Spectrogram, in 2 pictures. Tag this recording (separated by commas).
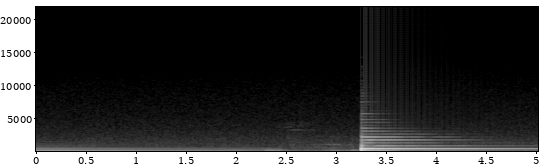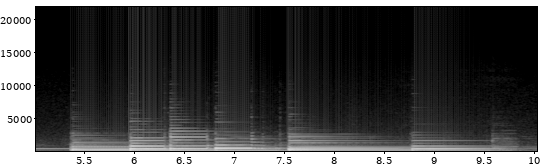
playing acoustic guitar, Musical instrument, Classical music, Guitar, Plucked string instrument, Music, Acoustic guitar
